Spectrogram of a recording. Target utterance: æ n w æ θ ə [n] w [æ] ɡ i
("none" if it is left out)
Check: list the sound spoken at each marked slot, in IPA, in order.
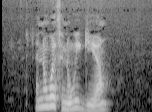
n, i

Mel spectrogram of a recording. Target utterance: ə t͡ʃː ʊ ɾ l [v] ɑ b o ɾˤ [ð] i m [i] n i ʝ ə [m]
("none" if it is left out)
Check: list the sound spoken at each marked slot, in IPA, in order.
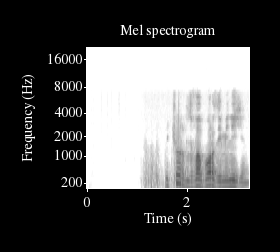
v, ð, i, n

